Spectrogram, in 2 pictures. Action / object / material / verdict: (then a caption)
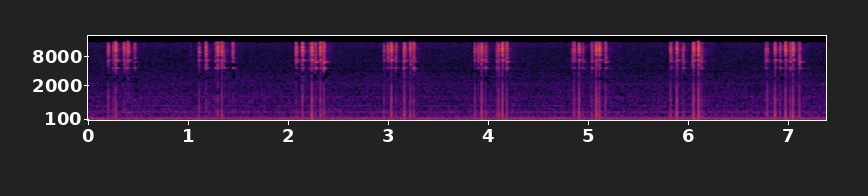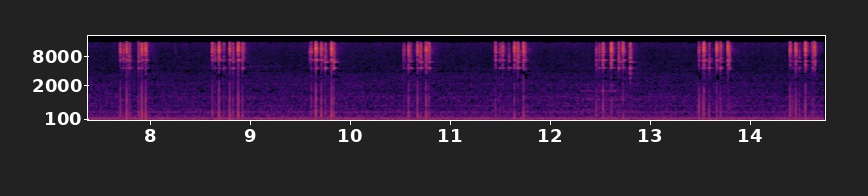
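tap / glass hourglass filled with liquid / glass / none. A large clear glass hourglass filled with bubbly liquid is held in both hands and tapped with fingernails on its glass bulbs. A steady series of quick, bright double clicks comes roughly once a second, each dying away almost instantly. A faint, steady low hum sits underneath throughout.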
